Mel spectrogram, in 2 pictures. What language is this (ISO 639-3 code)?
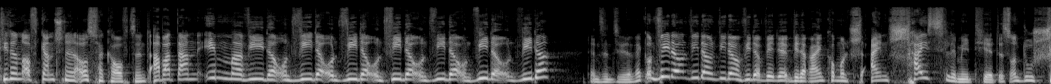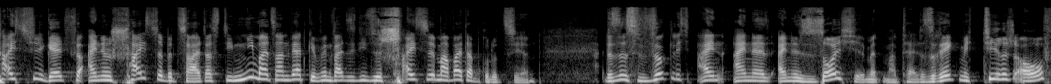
deu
